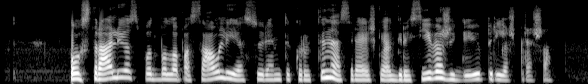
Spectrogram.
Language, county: Lithuanian, Šiauliai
